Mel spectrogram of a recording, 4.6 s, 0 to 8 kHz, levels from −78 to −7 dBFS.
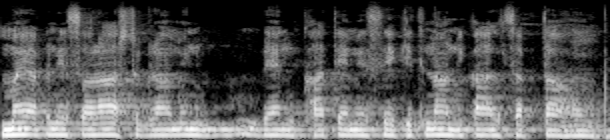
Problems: constant background noise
